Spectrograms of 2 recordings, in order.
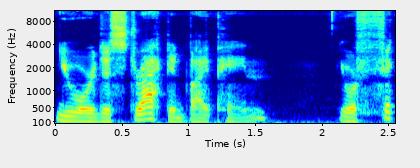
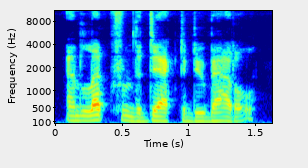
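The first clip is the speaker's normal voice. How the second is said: plain reading voice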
